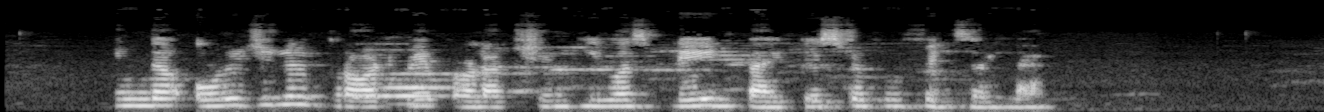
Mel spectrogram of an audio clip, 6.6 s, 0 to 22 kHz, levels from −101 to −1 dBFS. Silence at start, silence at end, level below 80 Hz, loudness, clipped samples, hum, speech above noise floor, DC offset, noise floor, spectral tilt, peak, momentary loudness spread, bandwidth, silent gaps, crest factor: 0.6 s; 1.35 s; -60 dBFS; -17 LUFS; under 0.1%; none; 48 dB; under 0.1%; -65 dBFS; -4 dB/octave; -2 dBFS; 10 LU; 9 kHz; none; 16 dB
